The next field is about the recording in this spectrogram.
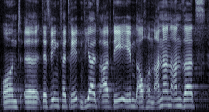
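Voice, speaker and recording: A man's voice: on the high side, steady tone, a little fast, a bit bright, smooth. A man giving a speech in parliament at a lectern. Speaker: member of a state parliament. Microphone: lectern microphones. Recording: long hall reverb of parliament chamber.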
